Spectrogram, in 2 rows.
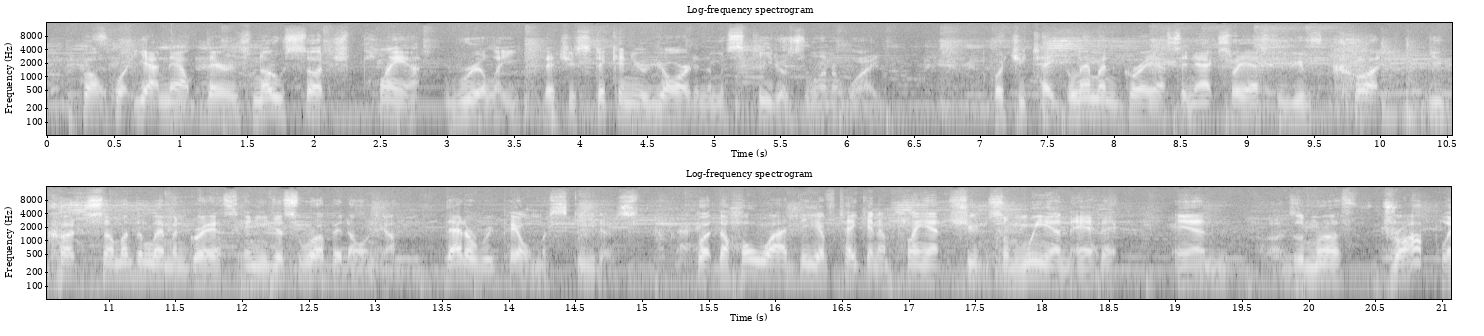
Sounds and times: Music: 0:00.0 - 0:21.0
Speech: 0:00.1 - 0:06.3, 0:07.0 - 0:21.0.

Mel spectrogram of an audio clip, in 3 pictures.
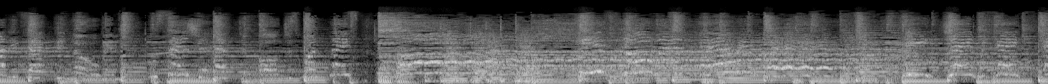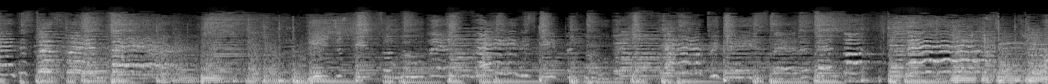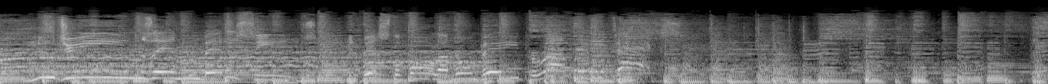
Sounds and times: Music: 0:00.0 - 0:31.4.

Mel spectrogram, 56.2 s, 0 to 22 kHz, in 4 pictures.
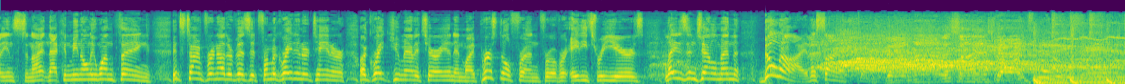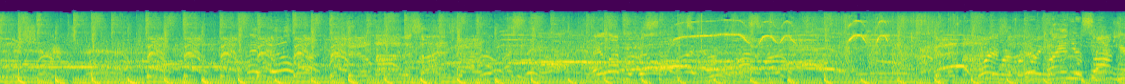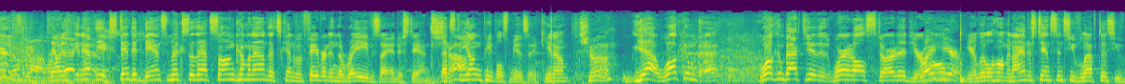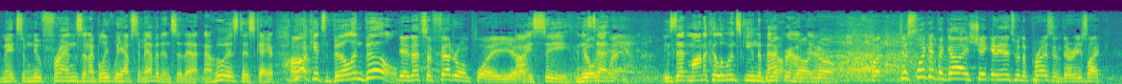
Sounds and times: Drum: 0:12.8 - 0:29.6
Drum kit: 0:12.8 - 0:29.7.

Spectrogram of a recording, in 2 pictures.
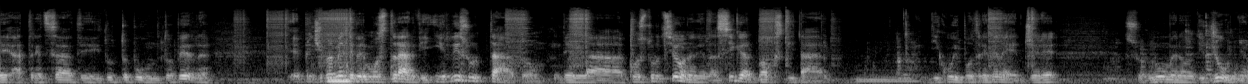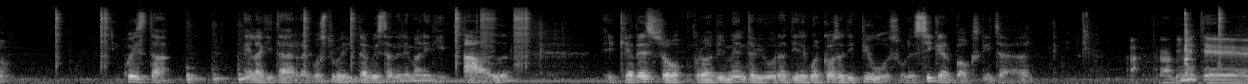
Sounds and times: Speech: 0:00.0 - 0:02.2, 0:02.9 - 0:08.4, 0:09.1 - 0:10.6, 0:11.2 - 0:12.6, 0:13.7 - 0:14.2, 0:14.9 - 0:17.6, 0:18.5 - 0:22.8, 0:23.8 - 0:24.9
Music: 0:03.2 - 0:04.0, 0:08.5 - 0:09.7, 0:14.4 - 0:19.4.

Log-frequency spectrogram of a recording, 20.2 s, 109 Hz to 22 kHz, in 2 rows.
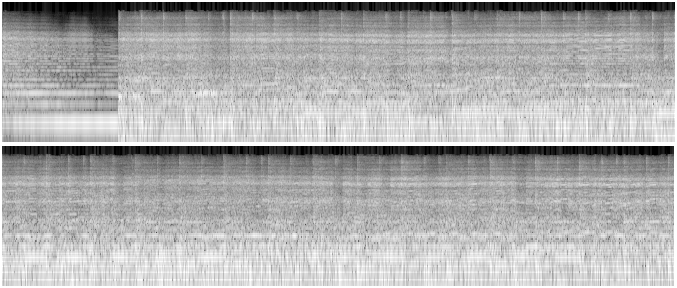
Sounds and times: Music: 0:00.0 - 0:20.1.

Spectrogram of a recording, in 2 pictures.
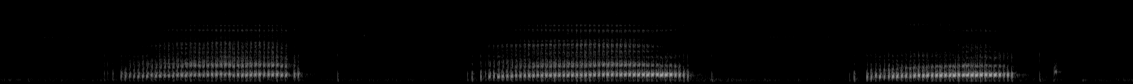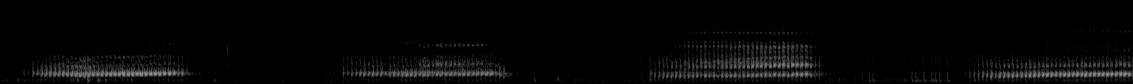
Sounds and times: Purr: 0:00.0 - 0:10.7, 0:11.6 - 0:13.4, 0:14.6 - 0:16.6, 0:17.7 - 0:22.6.

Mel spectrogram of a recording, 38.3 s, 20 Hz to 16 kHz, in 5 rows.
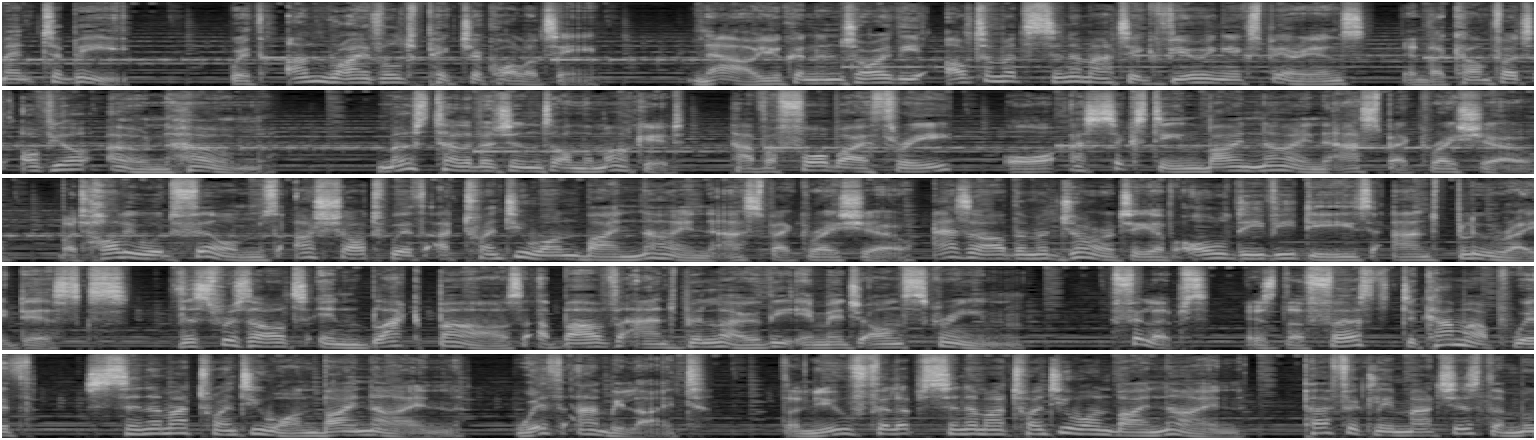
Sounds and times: Music: 0:00.0 - 0:38.3
Speech: 0:00.0 - 0:38.3.

